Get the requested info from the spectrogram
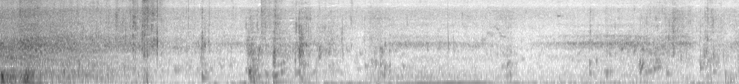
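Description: A Labrador retriever jumping into a pond with a loud splash right at the start, the splash noise dying away over about a second, followed by quieter small splashes and drips as the dog swims off.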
